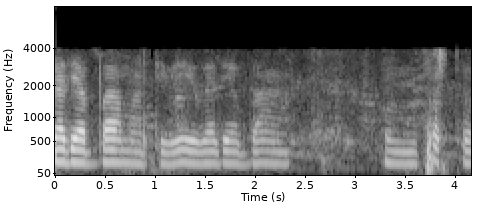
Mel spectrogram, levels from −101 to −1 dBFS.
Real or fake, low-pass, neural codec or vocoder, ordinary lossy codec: real; 7.2 kHz; none; AAC, 16 kbps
